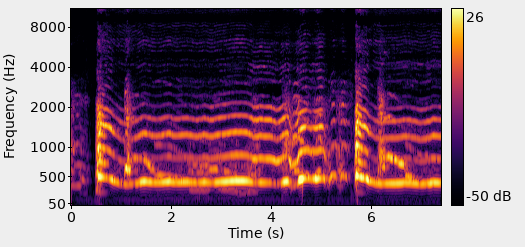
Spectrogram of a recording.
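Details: Two dogs, a Malamute and a Husky named Tonka and Monroe, howling together: long steady mid-pitched howls with wavering, overlapping upper voices, a fresh rising howl starting again near the end.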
